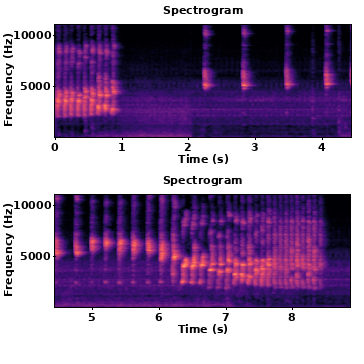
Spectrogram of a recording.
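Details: Lovebird sound used as a lure to provoke a male to sing: rapid series of sharp high chirps, first in a dense burst, then spaced clicks quickening into a fast chattering run, with low background hum.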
